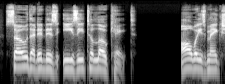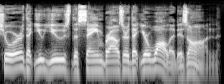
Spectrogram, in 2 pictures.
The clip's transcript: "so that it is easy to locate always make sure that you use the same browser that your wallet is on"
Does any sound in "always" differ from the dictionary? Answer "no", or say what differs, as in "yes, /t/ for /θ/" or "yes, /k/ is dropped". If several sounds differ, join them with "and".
no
